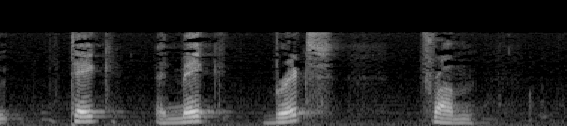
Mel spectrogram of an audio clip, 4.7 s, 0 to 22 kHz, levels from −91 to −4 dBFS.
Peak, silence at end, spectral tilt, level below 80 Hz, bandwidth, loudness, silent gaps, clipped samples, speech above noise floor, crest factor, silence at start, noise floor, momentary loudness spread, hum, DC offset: -14 dBFS; 0.8 s; -4 dB/octave; -68 dBFS; 7.8 kHz; -32 LUFS; none; under 0.1%; 32 dB; 20 dB; 0 s; -63 dBFS; 19 LU; none; under 0.1%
